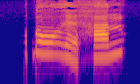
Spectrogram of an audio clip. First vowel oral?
yes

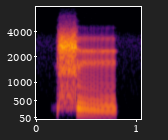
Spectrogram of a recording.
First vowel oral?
yes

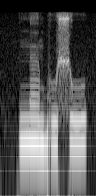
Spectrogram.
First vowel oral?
no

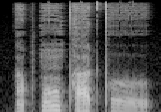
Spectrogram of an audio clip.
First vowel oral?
no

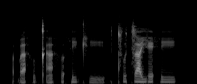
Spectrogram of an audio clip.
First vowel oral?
yes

